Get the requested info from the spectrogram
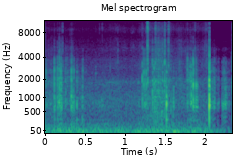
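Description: Person scrambling through undergrowth over stone slabs: irregular rustling of leaves and twigs with scrapes and knocks, over a low rumble of camera handling.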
